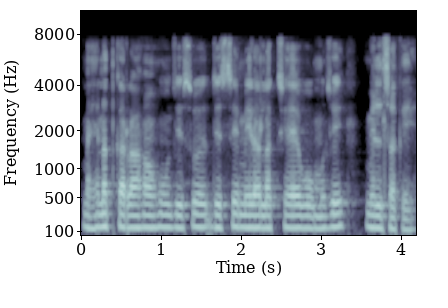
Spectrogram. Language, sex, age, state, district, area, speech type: Hindi, male, 30-45, Rajasthan, Karauli, rural, spontaneous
